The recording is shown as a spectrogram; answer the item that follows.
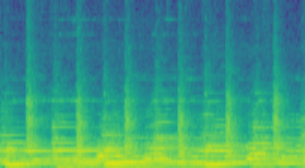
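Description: A live Javanese gamelan ensemble accompanies an ebeg (kuda kepang) dance. Kettle gongs and hanging gongs play a repeating pattern of ringing notes under quick, steady drum strokes, and a wavering melody line runs over the top.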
